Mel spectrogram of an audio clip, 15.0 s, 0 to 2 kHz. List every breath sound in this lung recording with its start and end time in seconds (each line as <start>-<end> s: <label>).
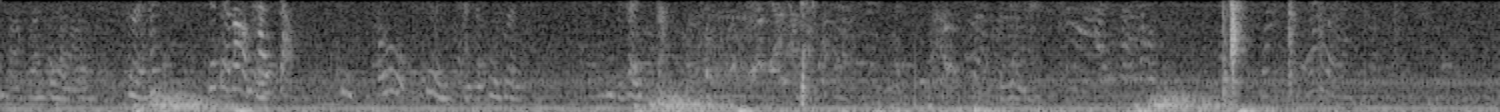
1.21-2.63 s: inhalation
6.22-7.65 s: inhalation
11.25-12.64 s: inhalation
